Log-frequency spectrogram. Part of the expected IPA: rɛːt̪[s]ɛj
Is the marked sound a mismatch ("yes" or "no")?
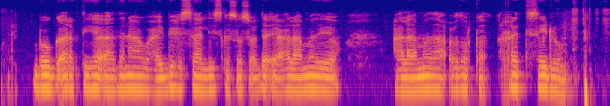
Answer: no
